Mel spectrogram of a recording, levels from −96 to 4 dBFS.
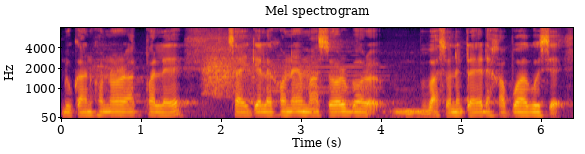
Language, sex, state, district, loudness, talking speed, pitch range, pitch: Assamese, male, Assam, Sonitpur, -16 LUFS, 105 wpm, 110-115 Hz, 110 Hz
